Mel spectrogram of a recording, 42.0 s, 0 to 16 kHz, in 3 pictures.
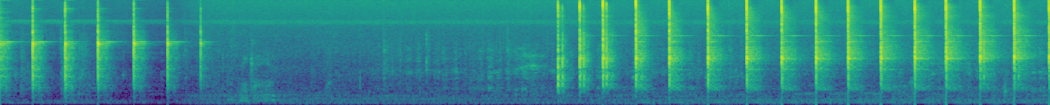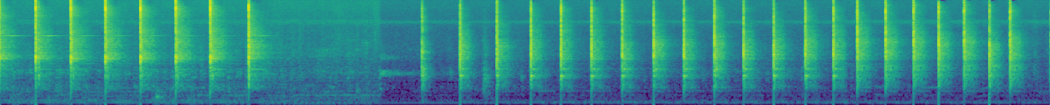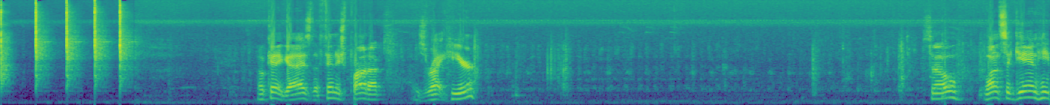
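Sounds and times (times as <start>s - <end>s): hammer striking metal: 0.0s - 2.9s, 7.4s - 17.6s, 19.6s - 29.9s.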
